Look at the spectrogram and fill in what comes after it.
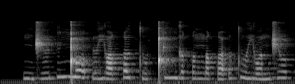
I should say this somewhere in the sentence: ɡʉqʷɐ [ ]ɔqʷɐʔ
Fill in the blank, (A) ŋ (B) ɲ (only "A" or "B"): A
